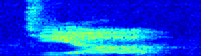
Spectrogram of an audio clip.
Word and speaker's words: 家: Hello friends, today's word is chia, chia, chia. Its pronunciation is with flat tone.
